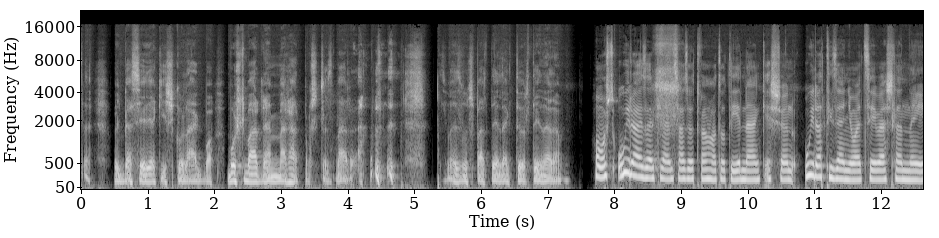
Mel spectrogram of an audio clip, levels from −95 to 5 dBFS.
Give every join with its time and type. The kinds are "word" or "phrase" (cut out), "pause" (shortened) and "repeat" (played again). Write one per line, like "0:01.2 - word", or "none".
none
